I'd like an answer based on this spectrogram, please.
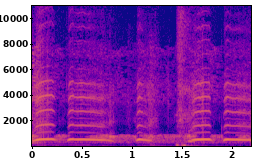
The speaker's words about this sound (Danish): Ej, okay, den er insisterende. Nå jo, det var bare en solsort.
